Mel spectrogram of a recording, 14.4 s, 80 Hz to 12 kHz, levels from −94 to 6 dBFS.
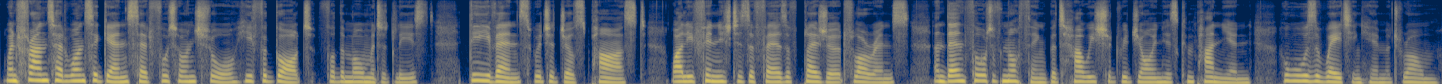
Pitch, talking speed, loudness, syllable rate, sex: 185 Hz, 205 wpm, -19 LUFS, 5.3 syllables/s, female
